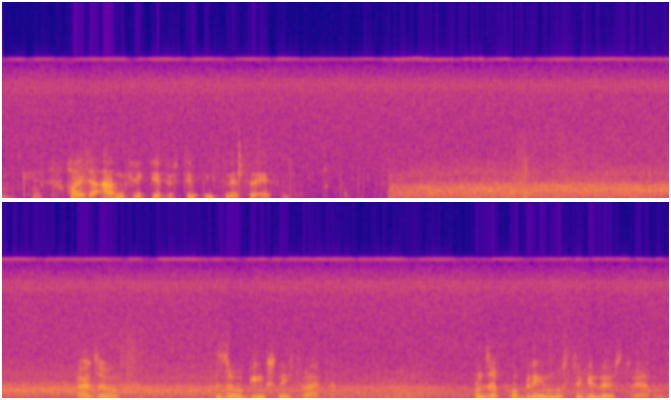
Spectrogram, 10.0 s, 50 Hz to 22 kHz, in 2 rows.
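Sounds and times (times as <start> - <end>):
road noise: 2.8 - 10.0
car engine hum: 2.9 - 10.0.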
